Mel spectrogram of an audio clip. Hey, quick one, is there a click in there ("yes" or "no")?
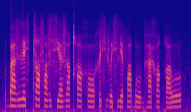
no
